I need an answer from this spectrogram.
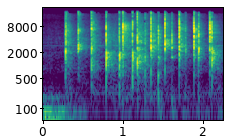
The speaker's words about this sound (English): How'd you trombonist clap? This is more of a golf clap.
